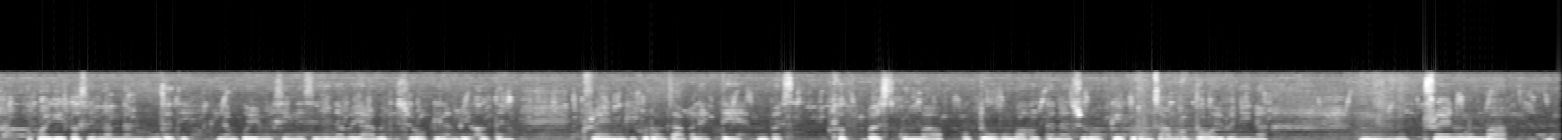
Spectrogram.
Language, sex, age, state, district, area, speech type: Manipuri, female, 18-30, Manipur, Kakching, rural, spontaneous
